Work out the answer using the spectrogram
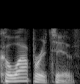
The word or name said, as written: cooperative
